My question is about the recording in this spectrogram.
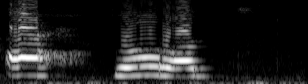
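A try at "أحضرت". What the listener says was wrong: احضرت. ضاد کے مخرج کا خیال رکھیے، موٹا پڑا جائے گا.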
